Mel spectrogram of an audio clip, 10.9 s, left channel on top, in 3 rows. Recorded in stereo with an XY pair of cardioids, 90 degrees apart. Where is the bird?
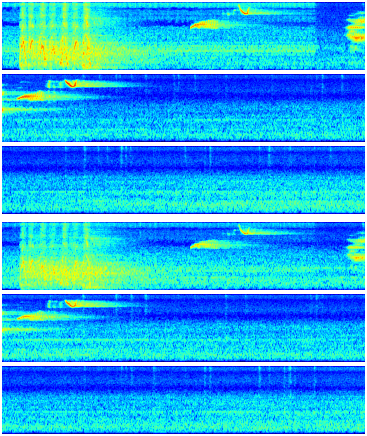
70° left, 1.0 m.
